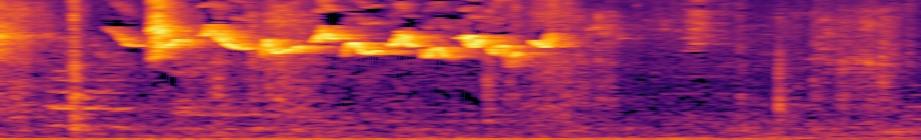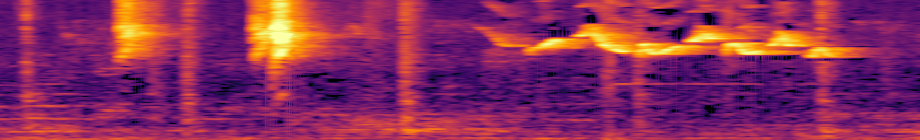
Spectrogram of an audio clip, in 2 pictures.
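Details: Female Ultramarine grosbeak, a kept bird, eagerly soliciting mating and ready to pair; two bursts of quick, high, descending chirped notes strung into short runs, separated by a quieter stretch with scattered clicks and faint background hum.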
